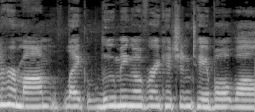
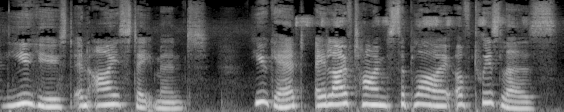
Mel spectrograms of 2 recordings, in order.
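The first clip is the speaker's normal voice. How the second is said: slow, measured prize announcement; robot host; much slower than usual. Acted. Co-host imagining the robot rewarding a contestant, slow announcement. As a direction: intone it like an automated game host.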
